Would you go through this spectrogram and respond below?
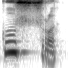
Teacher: را کے نیچے زیر ہے لیکن جب وقف کریں گے تو ہم زیر نہیں پڑھیں گے ساکن کریں گے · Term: را موٹا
